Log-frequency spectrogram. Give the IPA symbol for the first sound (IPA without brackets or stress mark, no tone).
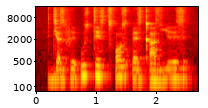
dʲ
